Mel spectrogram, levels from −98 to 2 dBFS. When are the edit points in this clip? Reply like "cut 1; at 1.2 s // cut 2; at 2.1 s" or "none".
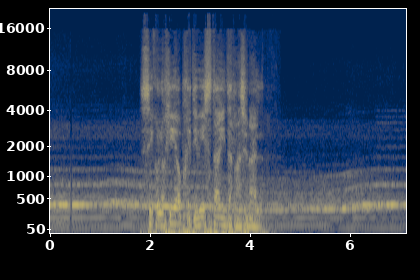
none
